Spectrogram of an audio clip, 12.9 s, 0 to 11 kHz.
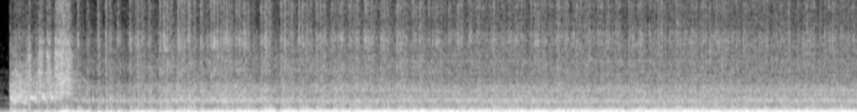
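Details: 1969 Camaro pro street V8 after Holley carburetor rebuild, cold start; starter catches, then loud deep steady even lumpy idle, no misses or knocks, fuel pump audible; runs pretty good, though timing suspected retarded before checking.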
